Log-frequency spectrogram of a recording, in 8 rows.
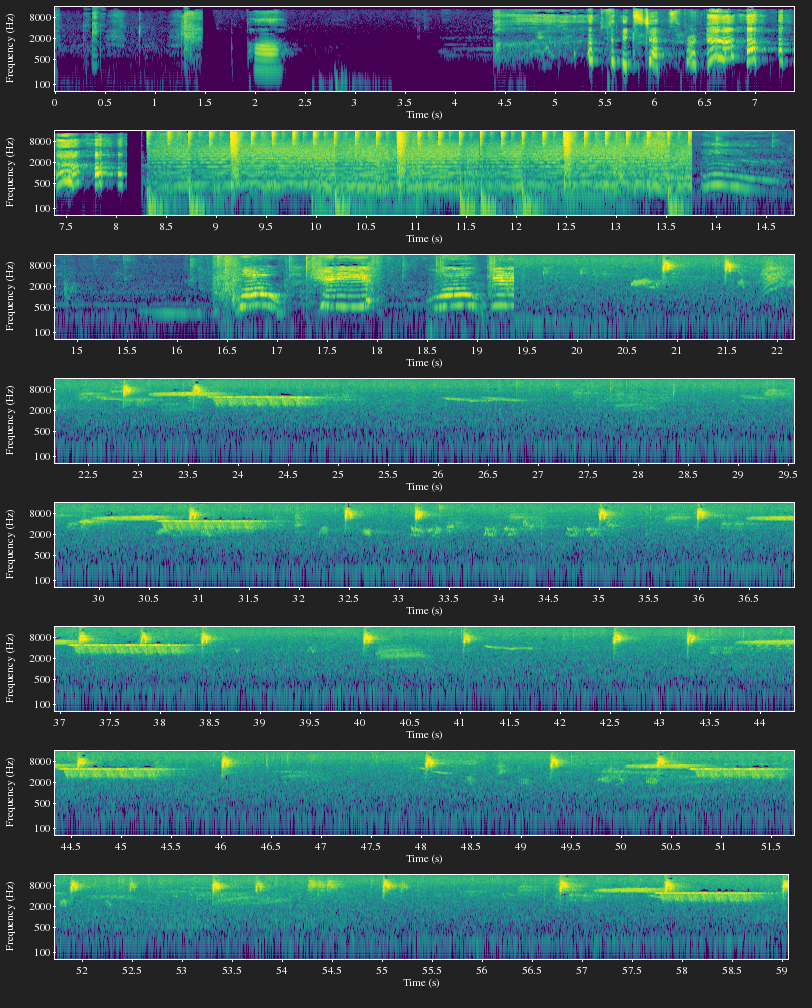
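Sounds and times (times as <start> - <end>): low steady hum: 13.8 - 21.4
songbirds chirping: 18.2 - 59.0.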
